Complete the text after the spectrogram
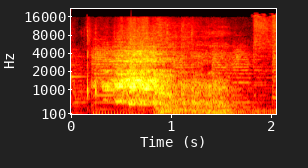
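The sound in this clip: A horse neighs in one loud, drawn-out whinny that fills most of the moment, with no voices heard.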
